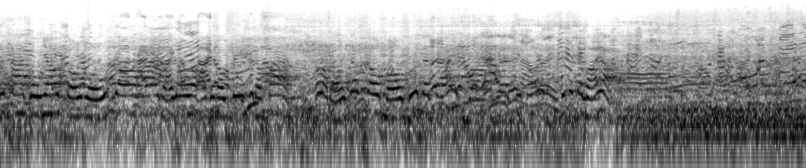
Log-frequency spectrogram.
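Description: Continuous human voices talking and calling over one another, with a steady low hum underneath.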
